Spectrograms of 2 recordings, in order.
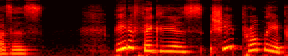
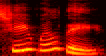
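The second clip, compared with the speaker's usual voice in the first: higher Pepper voice, dry; Pepper voiced; 6 semitones higher, slower than usual. A narrator's reading. Pepper catching Tony out, higher and dry. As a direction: stress she, knowingly.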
